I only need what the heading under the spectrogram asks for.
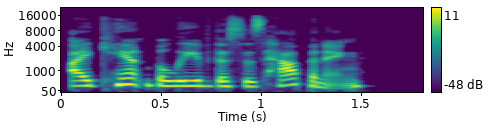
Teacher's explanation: The stress usually falls on can't, believe, and happening. While the words this and is are said more quickly and lightly. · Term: rhythm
